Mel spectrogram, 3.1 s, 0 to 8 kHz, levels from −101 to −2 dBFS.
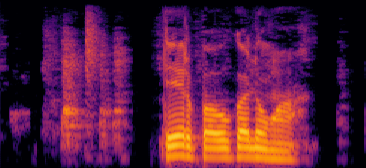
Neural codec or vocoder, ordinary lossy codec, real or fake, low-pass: none; AAC, 48 kbps; real; 7.2 kHz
